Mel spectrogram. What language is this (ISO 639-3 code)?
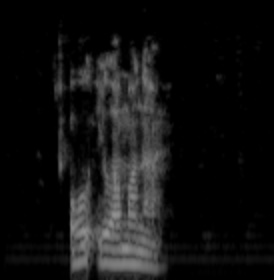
bak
